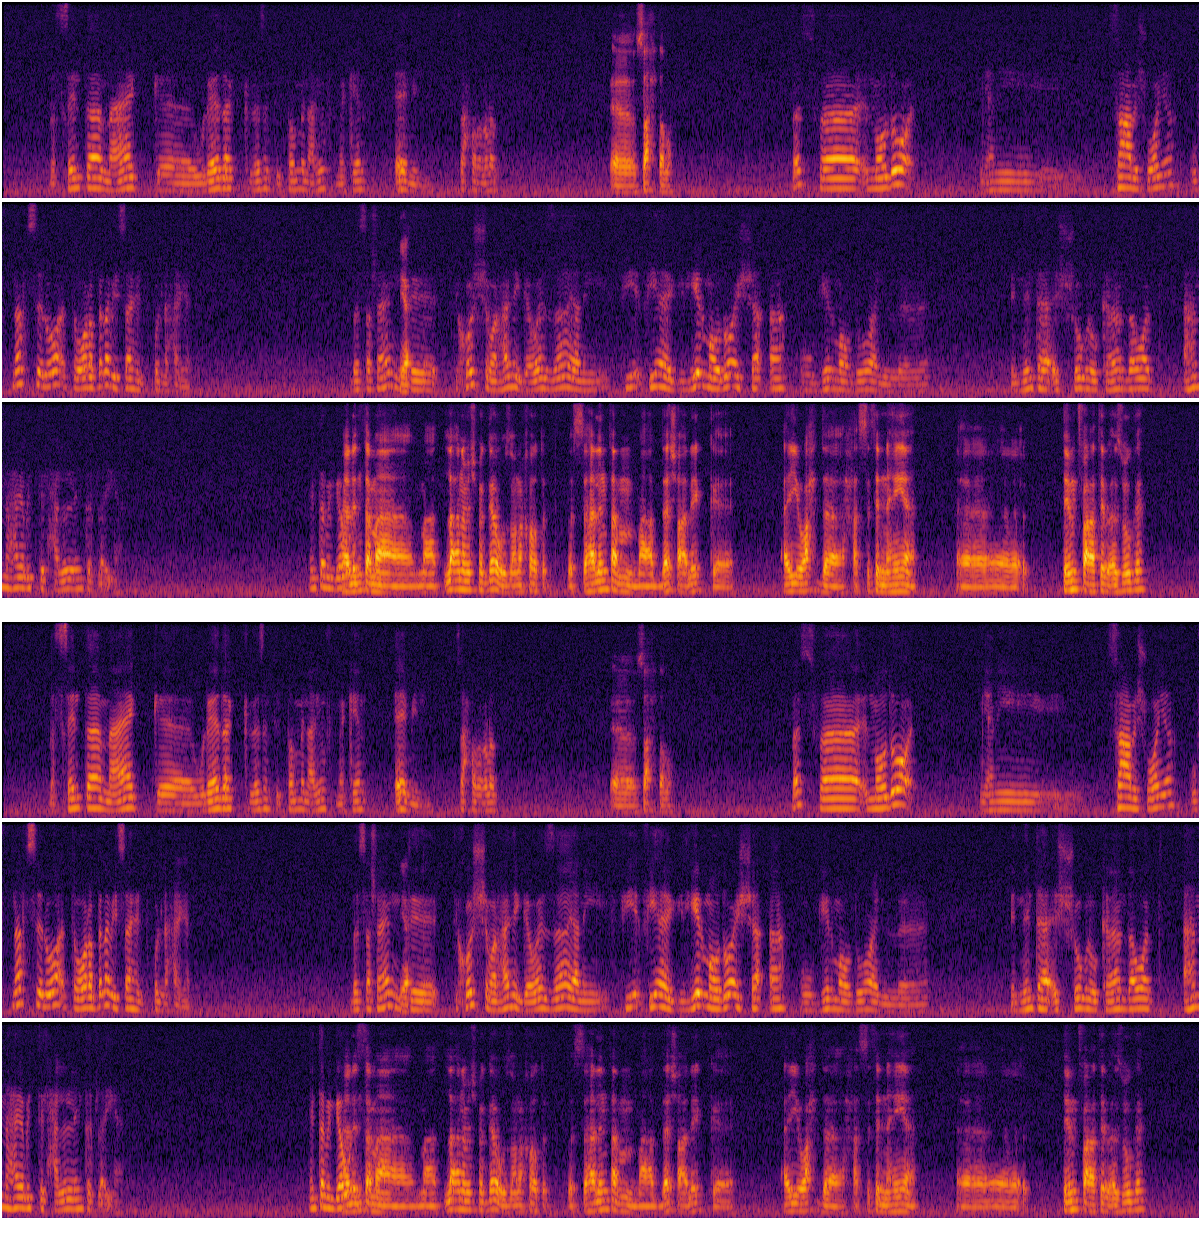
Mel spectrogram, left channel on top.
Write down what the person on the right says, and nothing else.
بس انت معاك آه، ولادك لازم تطمن عليهم في مكان آمن صح ولا غلط
بس فالموضوع يعني صعب شوية وفي نفس الوقت هو ربنا بيسهل في كل حاجة بس عشان
ت- تخش مرحلة الجواز ده يعني في فيها غير موضوع الشقة وغير موضوع ال- ان انت الشغل والكلام دوت اهم حاجة بنت الحلال اللي انت تلاقيها انت متجوز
